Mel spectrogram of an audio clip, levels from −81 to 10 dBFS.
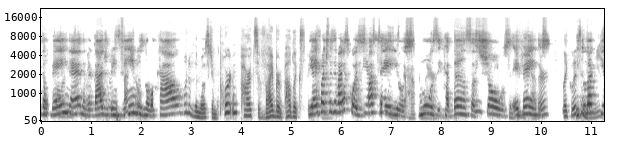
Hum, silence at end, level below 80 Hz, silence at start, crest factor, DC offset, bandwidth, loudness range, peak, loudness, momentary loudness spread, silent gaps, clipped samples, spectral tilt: none; 0 s; -66 dBFS; 0 s; 18 dB; under 0.1%; 16 kHz; 2 LU; -6 dBFS; -23 LUFS; 6 LU; none; under 0.1%; -3.5 dB/octave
